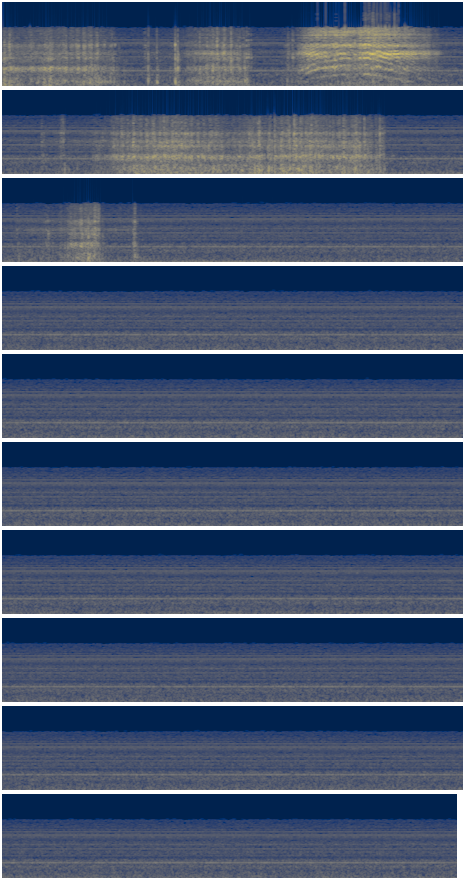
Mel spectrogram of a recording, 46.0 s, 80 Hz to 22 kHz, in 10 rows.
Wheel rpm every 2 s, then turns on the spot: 20, 50, 10, 30, 10, 0, 0, 0, 0, 0, 0, 0, 0, 0, 0, 0, 0, 0, 0, 0, 0, 0, 0.
6-10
